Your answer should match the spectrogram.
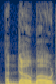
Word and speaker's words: adobo: I got myself a grilled adobo chicken burrito.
